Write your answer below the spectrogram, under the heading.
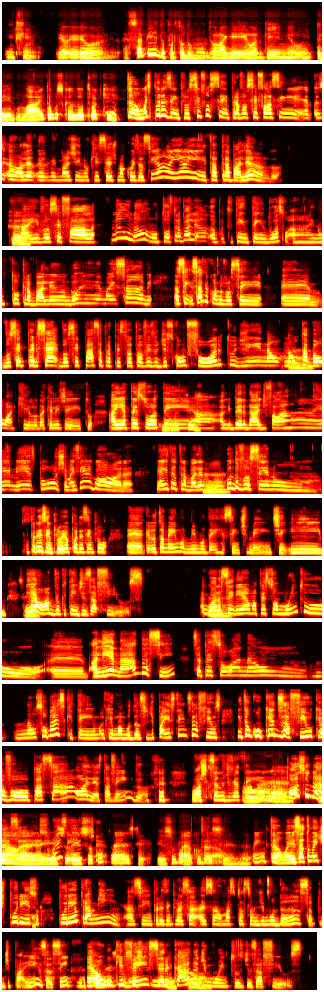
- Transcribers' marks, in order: unintelligible speech; chuckle; other noise
- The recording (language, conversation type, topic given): Portuguese, unstructured, Como você se mantém fiel aos seus objetivos apesar da influência de outras pessoas?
